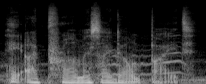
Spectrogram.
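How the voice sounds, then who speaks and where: A man playing a brooding, earnest, injured billionaire vigilante in a video game, speaking with subdued, gruff sincerity. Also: sits low, huge pitch swings, measured pace, loud music behind the voice, heavily acted. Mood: gentle. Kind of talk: naturalistic video game acting.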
